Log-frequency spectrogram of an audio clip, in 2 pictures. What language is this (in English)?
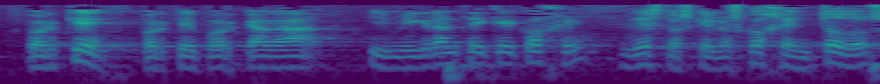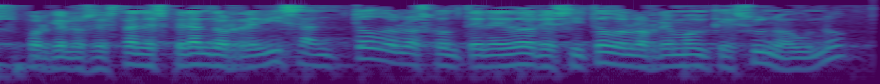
Spanish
